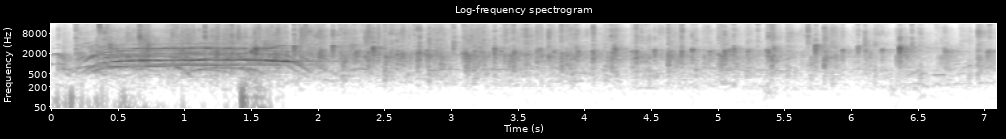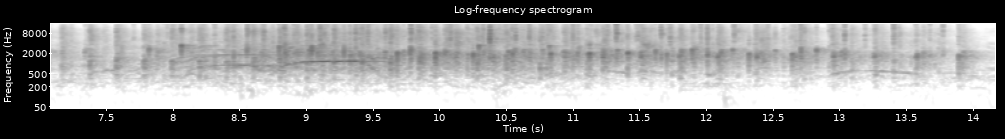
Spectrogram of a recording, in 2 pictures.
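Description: Sustained audience applause at an evening event with a moderator, welcoming a Grammy-nominated singer with four albums, a dense, crackling wash of clapping that lasts the whole stretch, with crowd cheers and a few shrill whistles rising over it at the start and again partway through.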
